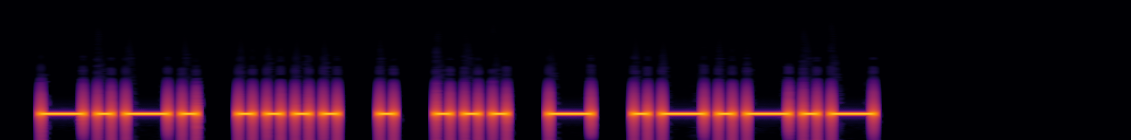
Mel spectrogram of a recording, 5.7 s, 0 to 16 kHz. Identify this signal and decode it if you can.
Morse code, heard as a keyed tone, about 17 wpm, 700 Hz. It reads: CHEST.
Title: A Sound Of Thunder 17wpm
